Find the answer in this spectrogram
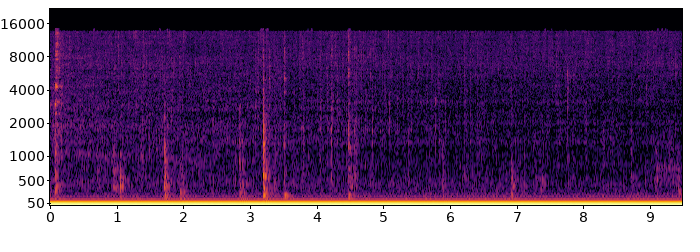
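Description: Chard-leaf rolls sizzling steadily in hot oil in a frying pan, laid fold-side down so the fold sears shut. A few short clicks sound over it in the first half.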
